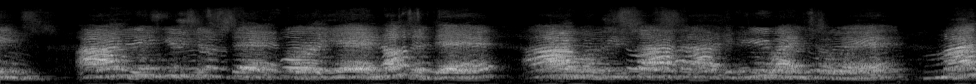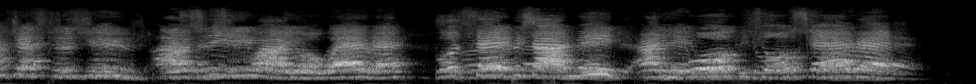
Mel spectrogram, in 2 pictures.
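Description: Young voices singing a rhyming song in four phrases of about four to five seconds each, with short breaks between them.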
